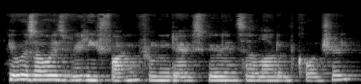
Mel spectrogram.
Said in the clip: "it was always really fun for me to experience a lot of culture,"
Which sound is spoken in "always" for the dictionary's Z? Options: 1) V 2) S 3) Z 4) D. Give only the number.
3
